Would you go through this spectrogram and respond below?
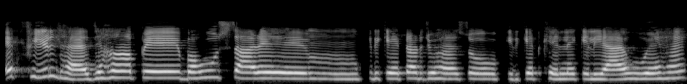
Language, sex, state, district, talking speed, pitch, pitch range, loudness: Hindi, female, Bihar, Muzaffarpur, 165 wpm, 270 Hz, 250-300 Hz, -16 LUFS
